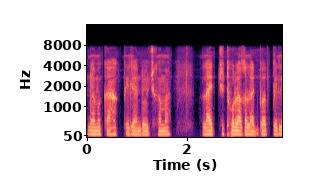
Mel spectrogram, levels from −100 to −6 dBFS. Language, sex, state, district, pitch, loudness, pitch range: Wancho, male, Arunachal Pradesh, Longding, 110 Hz, -20 LUFS, 105-110 Hz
